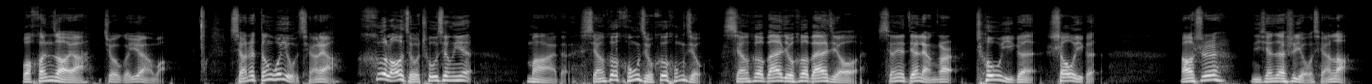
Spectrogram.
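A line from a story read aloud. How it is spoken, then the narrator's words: Laughing. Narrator (Chinese): 张克笑着说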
